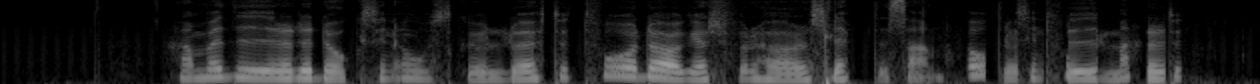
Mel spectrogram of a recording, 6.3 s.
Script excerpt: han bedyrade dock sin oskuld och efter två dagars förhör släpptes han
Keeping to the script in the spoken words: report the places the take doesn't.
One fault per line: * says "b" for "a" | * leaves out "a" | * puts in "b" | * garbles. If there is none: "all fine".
* garbles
